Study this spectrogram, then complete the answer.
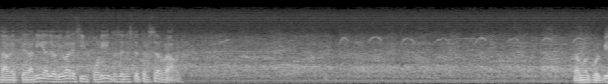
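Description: A crowd murmurs steadily in a large hall.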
